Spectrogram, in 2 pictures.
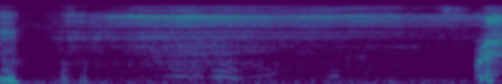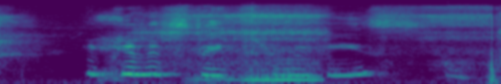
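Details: Elwood, a pug, snoring while asleep: snuffling, whistling breaths with some snorting, and a person's voice nearby calling him and asking if he'll wake up.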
